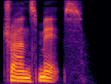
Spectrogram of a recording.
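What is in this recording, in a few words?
"transmits", British English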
